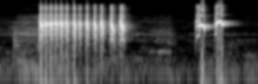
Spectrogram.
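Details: Lesser green leafbird training song packed with mimicked phrases of other birds such as tree sparrow, lovebird and hummingbird: a quick burst of about ten sharp chipping notes, then silence and two loud buzzy notes.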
